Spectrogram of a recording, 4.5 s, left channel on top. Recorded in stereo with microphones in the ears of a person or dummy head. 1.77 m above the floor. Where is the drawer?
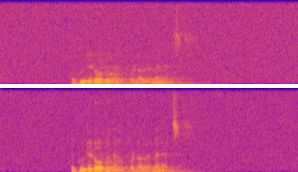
No drawer in this recording.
